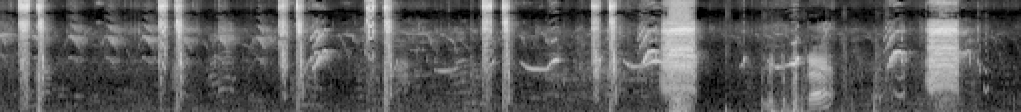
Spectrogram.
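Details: Alexandrine parakeet, a talking Kashmiri tota, mixing sharp clicks, short whistled glides and chatter with two loud harsh squawks.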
